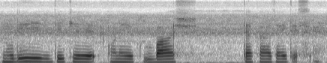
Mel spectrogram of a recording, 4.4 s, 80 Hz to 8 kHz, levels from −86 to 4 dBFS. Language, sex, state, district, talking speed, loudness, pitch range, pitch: Bengali, male, West Bengal, Cooch Behar, 80 wpm, -19 LUFS, 135-150 Hz, 145 Hz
